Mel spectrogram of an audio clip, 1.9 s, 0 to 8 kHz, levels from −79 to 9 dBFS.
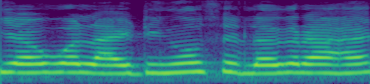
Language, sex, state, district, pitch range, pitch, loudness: Hindi, female, Uttar Pradesh, Etah, 280-300 Hz, 290 Hz, -9 LUFS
